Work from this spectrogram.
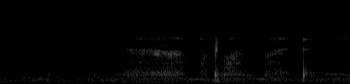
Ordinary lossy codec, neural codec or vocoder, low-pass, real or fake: none; autoencoder, 22.05 kHz, a latent of 192 numbers a frame, VITS, trained on one speaker; 3.6 kHz; fake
